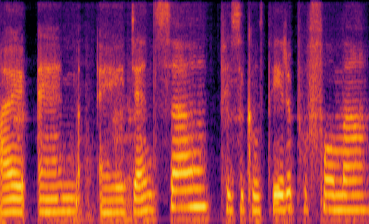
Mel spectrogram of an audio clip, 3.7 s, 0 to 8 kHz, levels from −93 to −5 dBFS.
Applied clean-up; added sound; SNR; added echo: neural mask model RNNoise.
